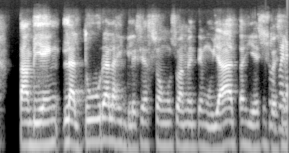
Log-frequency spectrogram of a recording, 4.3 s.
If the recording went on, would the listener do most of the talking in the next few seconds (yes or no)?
no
